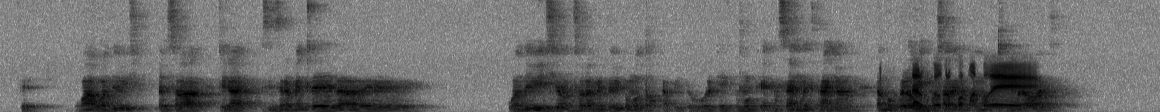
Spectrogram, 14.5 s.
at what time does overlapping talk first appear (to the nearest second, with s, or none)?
11 s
